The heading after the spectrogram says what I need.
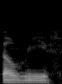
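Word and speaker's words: Belle Reve: it i also uh what is up with them pronouncing it belle reeve i don't know because i've always said yeah they say it in so many mediums like young justice it's belle rev yeah um older like it's all like the new stuff like i don't know if they're like oh now it's actually pronounced like belle reeve but it's like it's spelt rev it's r-e-v-e correct yeah is it only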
